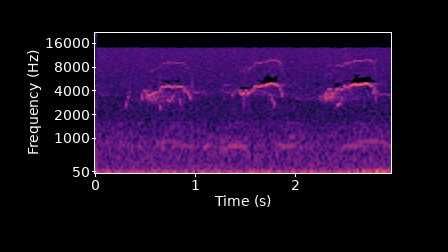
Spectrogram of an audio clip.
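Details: At a White-tailed eagle nest camera, April 2016, the female is feeding three newly hatched chicks. High, thin arched whistles repeat about once a second, each followed by a faint lower note, against a quiet background.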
